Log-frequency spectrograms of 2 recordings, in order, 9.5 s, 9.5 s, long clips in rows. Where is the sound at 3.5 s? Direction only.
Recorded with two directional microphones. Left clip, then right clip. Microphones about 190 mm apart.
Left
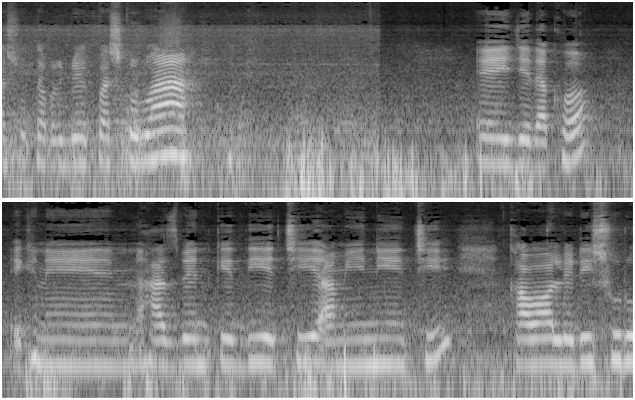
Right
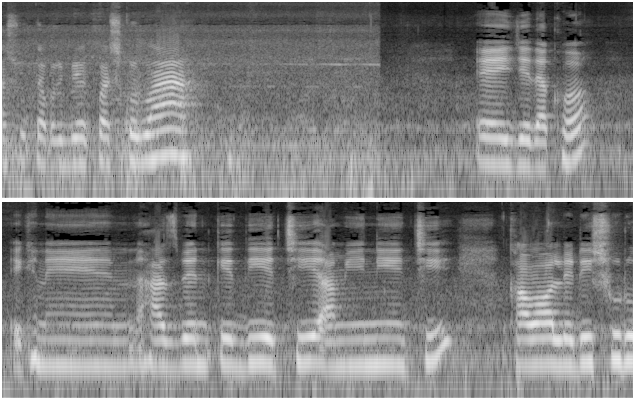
10° right (ahead or behind).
